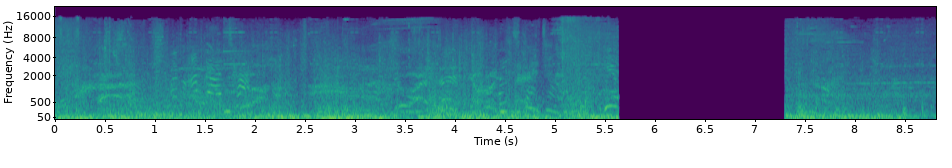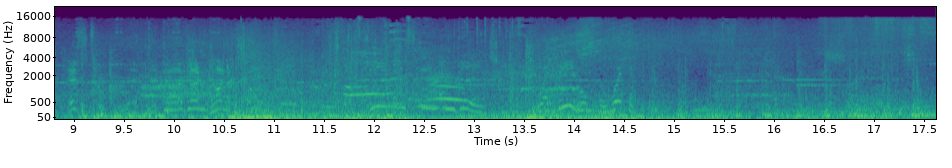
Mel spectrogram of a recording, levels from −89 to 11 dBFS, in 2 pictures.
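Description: The audio has one clear fault, an audio dropout to silence. At 5.63 s the sound cuts off mid-flow. It returns at 7.30 s. The gap lasts about 1.67 s. It is dead silence, with no room tone or noise floor underneath. Whatever happened in that stretch is gone. The likely cause is a lost input, such as a disconnected device, a failed link or a stray mute, while recording carried on writing silence.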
